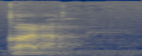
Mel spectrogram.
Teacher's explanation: Got to is often shortened into gotta, where the two T sounds combine and even make a little bit of a soft D sound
